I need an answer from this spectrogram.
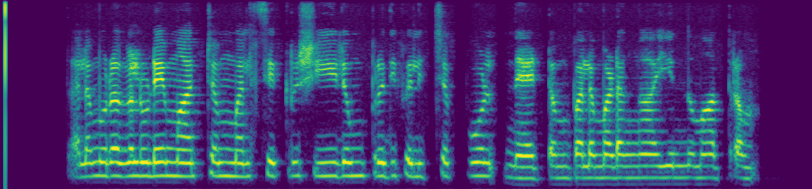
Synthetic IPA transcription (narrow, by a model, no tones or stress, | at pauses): t̪ɐlɐmurɐɣɐɭuɽe̞maːtɾɐmːɐlsjɐkrɨʂijilumprɐðifɐlit͡ɕːɐpːo̞ːɭne̞ːʈːɐmpɐlɐmɐɽɐŋːaːje̞nːumaːt̪rɐm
